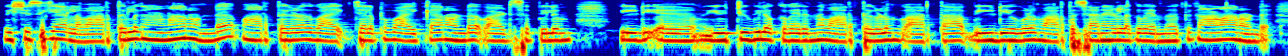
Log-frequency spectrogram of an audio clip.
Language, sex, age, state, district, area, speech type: Malayalam, female, 30-45, Kerala, Idukki, rural, spontaneous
